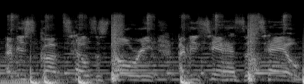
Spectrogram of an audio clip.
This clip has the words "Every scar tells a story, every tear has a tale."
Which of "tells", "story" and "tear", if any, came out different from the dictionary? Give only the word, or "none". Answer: tear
